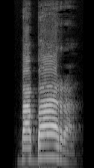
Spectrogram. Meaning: tiger
- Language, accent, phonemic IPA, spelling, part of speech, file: Swahili, Kenya, /ˈɓɑ.ɓɑ.ɾɑ/, babara, noun, Sw-ke-babara.flac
